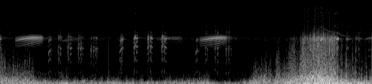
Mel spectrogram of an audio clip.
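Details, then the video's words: Masked lapwings at a dam's shore call their chicks to swim over from the island. Two ringing, slurred notes frame a quick run of clipped rattling notes, then a final chatter as a loud gust of wind rises. "Masked Lapwings calling chicks"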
